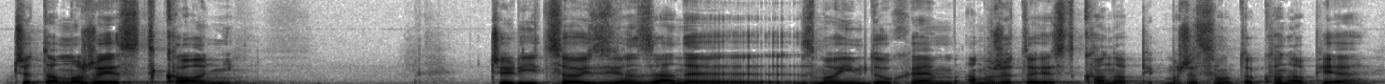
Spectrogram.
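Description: A man with a lowish voice delivers a thoughtful sermon in a measured, unhurried way. He leans on key words by slowing right down, and fills his searching pauses with small hesitant sounds. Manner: measured, reflective, slows down to stress key words. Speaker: preacher.

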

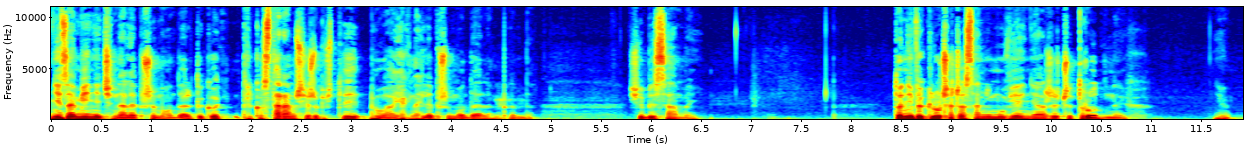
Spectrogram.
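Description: A man's voice: medium pitch, normal speed, pauses often, a little mellow, breathy edge. A man giving an informal, humorous talk to an audience of men, chatty and constantly adding little tag questions as he acts out everyday scenes. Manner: conversational, peppers sentences with tag questions. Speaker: speaker addressing men about marriage.

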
